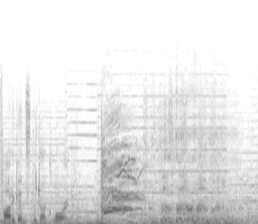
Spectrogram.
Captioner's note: chuckles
